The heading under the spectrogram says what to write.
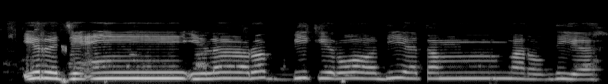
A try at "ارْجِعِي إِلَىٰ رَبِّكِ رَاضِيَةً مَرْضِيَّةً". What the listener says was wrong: Mardiyah, ya-nya tasydid. B-nya pendek.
